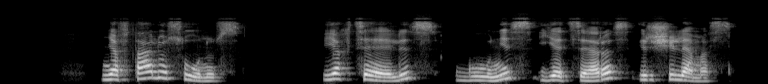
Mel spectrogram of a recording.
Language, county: Lithuanian, Kaunas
